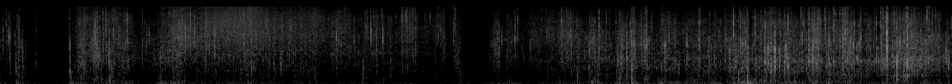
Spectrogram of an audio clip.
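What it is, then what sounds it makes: Thin paper sheet being crinkled. A flat, crinkled sheet of thin white paper is rubbed with the fingertips, gathered and crinkled, then smoothed. The result is a dense, bright crackling and rustling that runs almost continuously, broken by two brief quiet pauses, with almost no low end.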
